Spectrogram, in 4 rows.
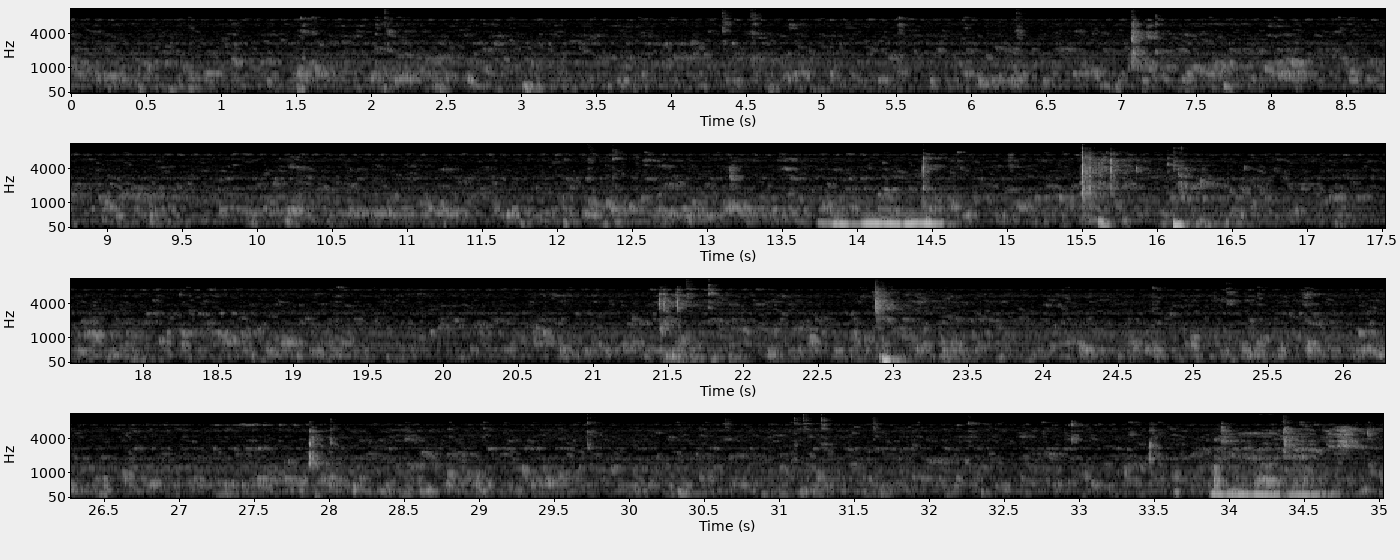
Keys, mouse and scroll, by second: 2.8 middle click, 3.0-7.4 drag, 7.7 click, 15.7-16.9 drag, 20.1 alt+click, 27.3 Tab, 29.7 click, 30.2 click, 30.9-35.0 drag, 32.8 KP_1.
